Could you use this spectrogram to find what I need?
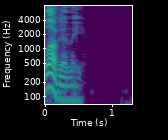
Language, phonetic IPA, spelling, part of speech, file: Russian, [ˈpɫavlʲɪn(ː)ɨj], плавленный, verb, Ru-плавленный.ogg
- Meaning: past passive imperfective participle of пла́вить (plávitʹ)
